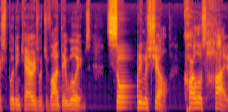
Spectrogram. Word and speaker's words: Sony Michel: sony michelle carlos hyde or is it sony michael i might get that name wrong it might be something you were right the first time oh okay sony michelle there you go um so there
